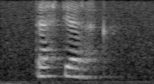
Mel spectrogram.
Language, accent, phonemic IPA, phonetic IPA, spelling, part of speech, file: Armenian, Eastern Armenian, /dɑstjɑˈɾɑk/, [dɑstjɑɾɑ́k], դաստիարակ, noun, Hy-դաստիարակ.ogg
- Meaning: educator; teacher; tutor; governess; preceptor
